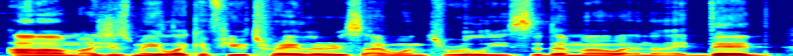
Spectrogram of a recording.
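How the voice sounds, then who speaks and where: A man's voice: deep voice, steady tone, brisk, clear, resonant tone. A man in his late teens answering viewer questions in a casual, rambling way, with many fillers and restarts. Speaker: YouTube creator. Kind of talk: casual Q&A chat.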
